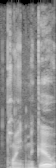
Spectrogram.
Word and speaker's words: Point Mugu: And yes, that is the actual way that you pronounce it because I specifically asked a lifeguard up here. Um how do you pronounce Point Mugu? And he said, "Yeah, you're right."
